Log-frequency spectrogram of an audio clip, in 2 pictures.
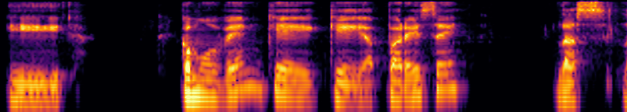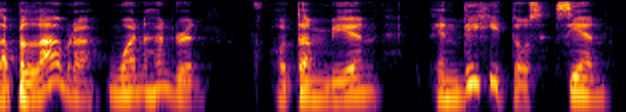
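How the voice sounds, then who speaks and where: A man's voice: mid-range voice, expressive, extremely slow, fairly bright tone, dull audio. A man teaching a lesson for the citizenship test, dictating patiently and switching between Spanish and English.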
